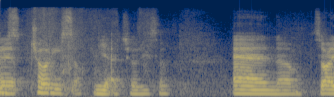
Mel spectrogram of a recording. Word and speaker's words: chorizo: Chorizo.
